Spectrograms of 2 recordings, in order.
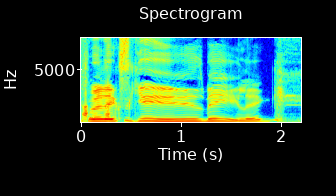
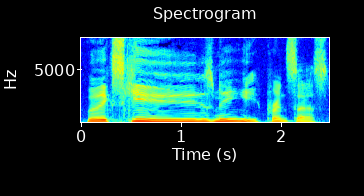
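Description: First: Slow, loud, hammed-up cartoon princess; mock the nineties cartoon princess. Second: Slow, loud, hammed-up nineties cartoon Link; cartoon prince voice. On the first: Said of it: "I'm not gonna do it as". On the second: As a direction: drawl it like a cheesy cartoon hero. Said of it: "I'm gonna do him with the ... voice". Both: Shown as a demonstration.

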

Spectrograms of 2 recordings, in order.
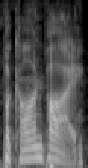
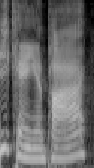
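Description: First: "Pecan" as puh-KAHN; puh-KAHN version. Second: "pecan" as PEE-can; PEE-can version. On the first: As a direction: say "Pecan pie" slowly, stressing a long AH in KAHN. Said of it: "Say it then". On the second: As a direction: say "pecan pie" with stressed PEE and flat A. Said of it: "that has no ring to it". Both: Shown as a demonstration.

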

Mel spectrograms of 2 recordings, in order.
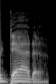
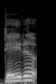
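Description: First: "data" said DAT-uh; short-a pronunciation. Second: "Data" said DAY-tuh; long-a pronunciation. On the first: Host quoting his question, "data" as DAT-uh. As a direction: say "data" with an open "ah"-like first vowel. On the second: Host quoting his question, "Data" as DAY-tuh. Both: Retold or imitated. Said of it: "I was like, data or data".

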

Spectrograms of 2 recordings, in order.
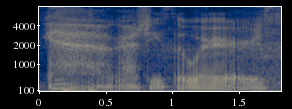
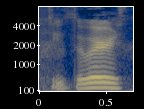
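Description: First: Very quiet, breath-only whisper; whispered dismay. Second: Said in the usual way. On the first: Real, not acted. Disgusted aside about the contestant.

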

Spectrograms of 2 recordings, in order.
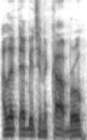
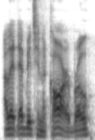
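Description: First: Chicago "car" as a short "kah"; casual Chicago r-less delivery; Chicago accent. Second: Quick Detroit "car" with the r sounded; brisk Detroit delivery; Detroit accent. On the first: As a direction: drop the r in "car" like a Chicago native. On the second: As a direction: say it Detroit-style, keeping the r in "car". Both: Acted.

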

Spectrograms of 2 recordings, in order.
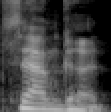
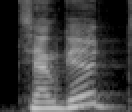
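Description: First: "Sound good." falling flat like a statement; statement tune. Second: "Sound good?" rising at the end like a question; question tune. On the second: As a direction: ask "Sound good?" with an upward lift on "good". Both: Acted.

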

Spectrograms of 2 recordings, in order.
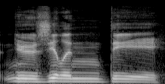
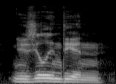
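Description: First: Slow, drawn-out "Zealandy", left unfinished; trying out a demonym. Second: "Zealandian" completed with -ian, falling at the end; trying out a demonym. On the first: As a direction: feel out "Zealandy" slowly, stretching the end. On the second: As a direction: settle on "Zealandian" with a falling ending. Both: Shown as a demonstration. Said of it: "don't know how to say it".

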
